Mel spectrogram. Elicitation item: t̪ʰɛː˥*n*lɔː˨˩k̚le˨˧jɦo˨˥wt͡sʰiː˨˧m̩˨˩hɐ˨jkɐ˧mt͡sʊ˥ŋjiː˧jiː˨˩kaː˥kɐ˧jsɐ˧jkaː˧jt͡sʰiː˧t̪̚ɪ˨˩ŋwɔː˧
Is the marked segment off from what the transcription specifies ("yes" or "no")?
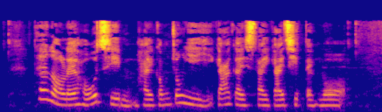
yes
